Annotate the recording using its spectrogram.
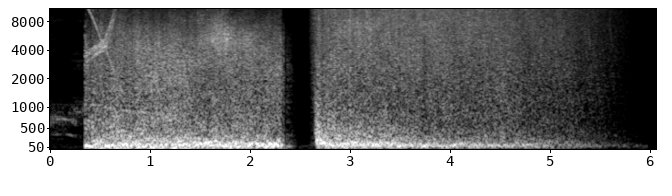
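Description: Anime-style energy-beam blast sound effect: a sudden, loud rushing blast that opens with a falling whistle. It breaks off briefly about two and a half seconds in, then resumes and fades away.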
